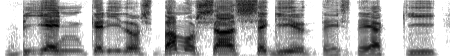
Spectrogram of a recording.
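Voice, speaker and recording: A man whose first language is Spanish, teaching a French grammar lesson. He reads the rules slowly, then drifts into quick joking asides. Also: on the high side, animated, background noise.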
